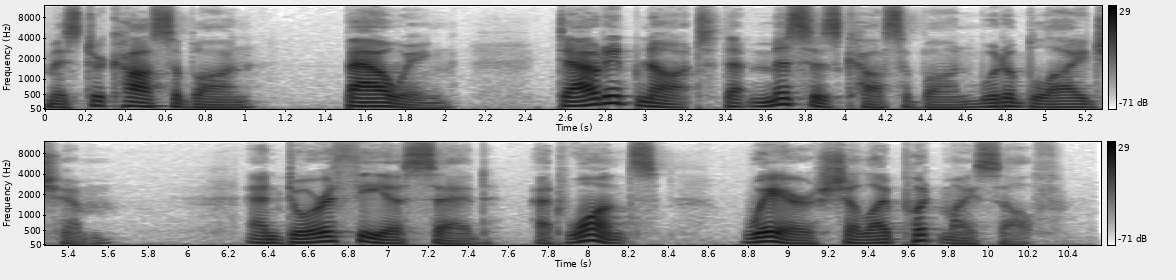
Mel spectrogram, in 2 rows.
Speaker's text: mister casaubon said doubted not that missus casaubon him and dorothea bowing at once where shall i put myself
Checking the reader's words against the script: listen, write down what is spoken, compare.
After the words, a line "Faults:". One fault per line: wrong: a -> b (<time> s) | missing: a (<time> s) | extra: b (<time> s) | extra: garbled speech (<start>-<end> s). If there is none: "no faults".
mister casaubon bowing doubted not that missus casaubon would oblige him and dorothea said at once where shall i put myself
Faults:
wrong: said -> bowing (1.5 s)
extra: would oblige (4.7 s)
wrong: bowing -> said (7.1 s)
